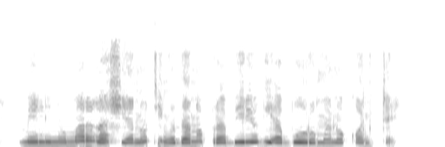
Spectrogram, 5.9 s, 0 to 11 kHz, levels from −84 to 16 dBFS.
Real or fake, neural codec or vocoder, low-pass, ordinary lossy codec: real; none; 7.2 kHz; Opus, 24 kbps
